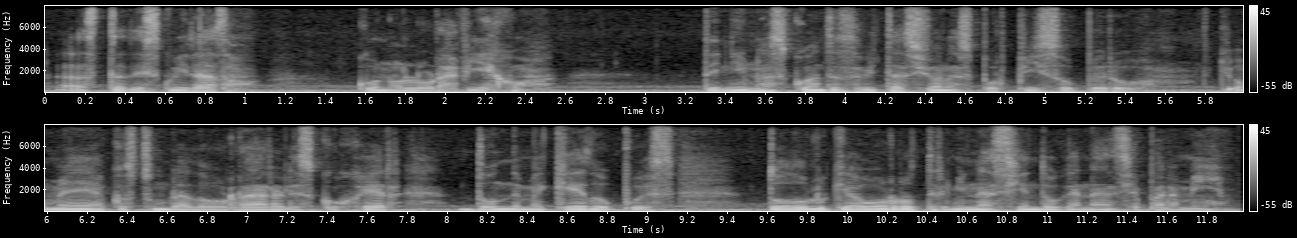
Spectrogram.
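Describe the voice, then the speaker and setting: A man narrating a first-person horror story in a hushed, measured way, sometimes dropping to a near-whisper. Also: on the low side, slight background noise.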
